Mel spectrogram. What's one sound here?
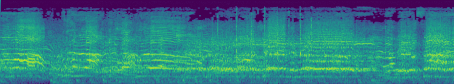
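A crowd of young men sings a chant loudly and close by, outdoors.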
